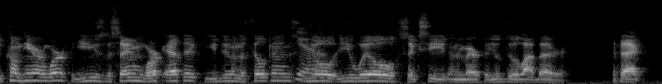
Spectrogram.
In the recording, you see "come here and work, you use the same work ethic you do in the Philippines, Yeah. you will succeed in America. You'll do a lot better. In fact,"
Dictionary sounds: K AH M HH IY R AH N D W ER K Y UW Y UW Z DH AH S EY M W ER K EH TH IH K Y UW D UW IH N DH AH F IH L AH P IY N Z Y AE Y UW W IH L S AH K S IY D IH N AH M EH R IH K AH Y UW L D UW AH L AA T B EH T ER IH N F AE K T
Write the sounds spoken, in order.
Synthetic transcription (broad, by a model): K AH M HH IY R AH N W ER K Y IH Y UW Z DH AH S EY M W ER K EH TH IH K Y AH D UW IH N DH AH F IH L AH P IY N Z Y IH Y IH W IH L S AH K S IY D IH N AH M EH R IH K AH Y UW L D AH AH L AA T B EH T ER IH N F AE K T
